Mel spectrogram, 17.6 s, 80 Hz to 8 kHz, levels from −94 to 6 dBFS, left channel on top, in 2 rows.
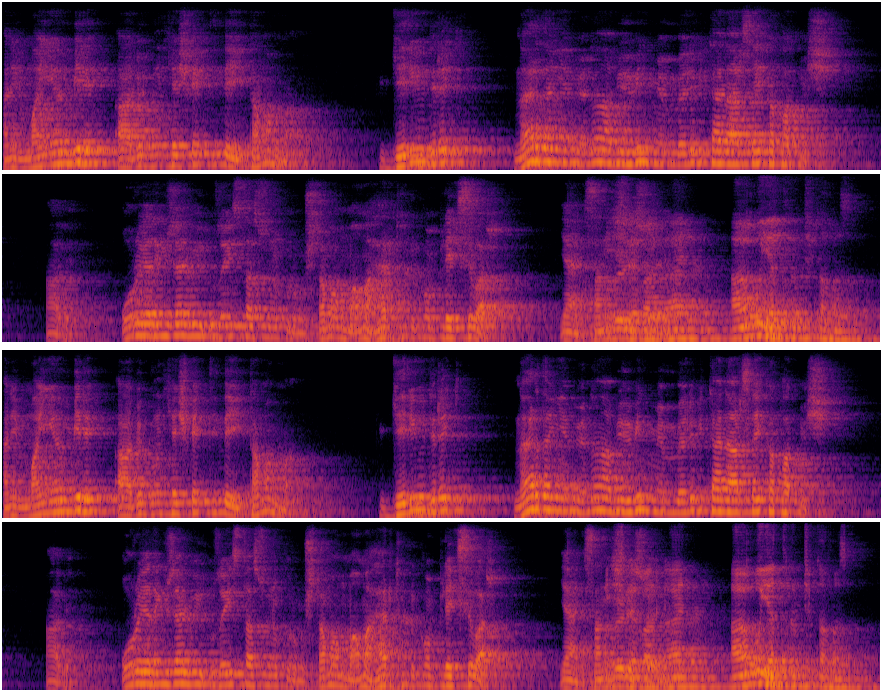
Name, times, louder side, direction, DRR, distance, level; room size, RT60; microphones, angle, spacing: voice 1, 0.0-2.9 3.8-4.5 5.1-8.2 9.2-9.5 10.0-13.7 14.4-15.5, right 1 dB, 30° right, 1 dB, 0.8 m, -29 dB
voice 2, 14.8-15.8 16.1-17.2, right 1 dB, 60° right, 1 dB, 1.8 m, -28 dB
13.0 x 6.4 x 6.0 m, 1.4 s
head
